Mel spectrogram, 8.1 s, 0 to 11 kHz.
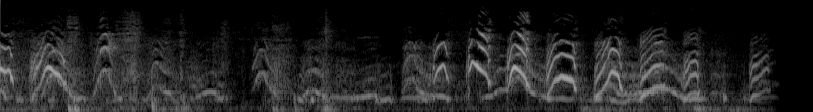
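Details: Several newborn F1B standard Goldendoodle puppies whine and squeal in rapid bursts, arching high cries tumbling over one another, with faint low rustles and thumps between calls.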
